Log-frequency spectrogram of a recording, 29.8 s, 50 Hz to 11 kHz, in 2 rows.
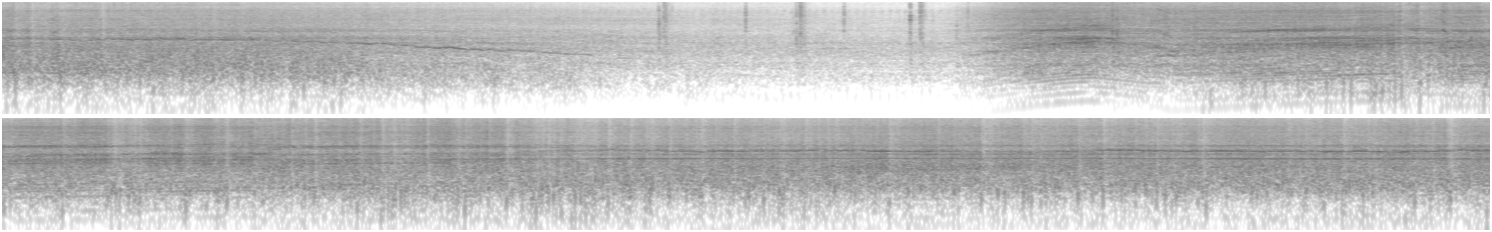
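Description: Honda Cross Cub 110's small air-cooled single-cylinder engine under way, with wind noise. The engine slows with a falling whine and goes quiet for a few seconds, broken by a few light clicks. About ten seconds in it pulls away with a rising whine and then settles into a steady cruise.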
